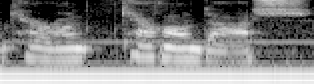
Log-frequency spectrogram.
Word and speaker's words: Caran d'Ache: I used Neocolors from Caran d'Ache is how you say it.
